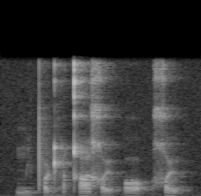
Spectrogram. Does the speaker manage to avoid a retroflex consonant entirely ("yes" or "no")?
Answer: no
